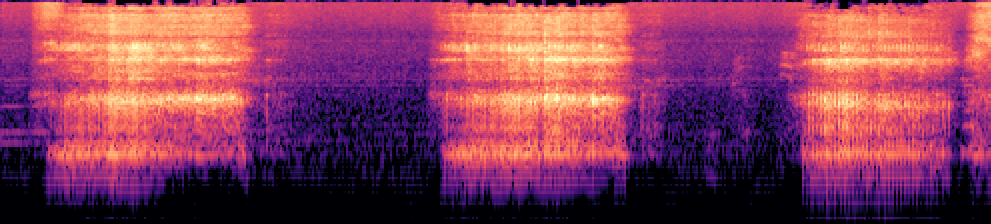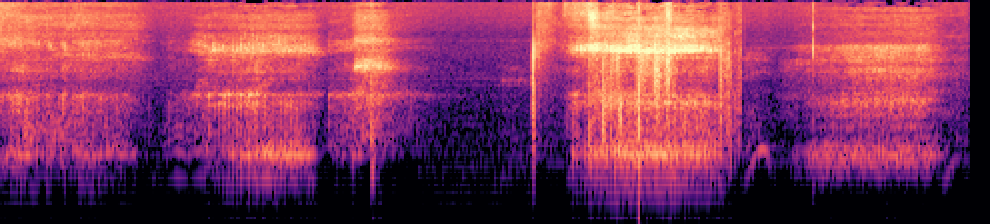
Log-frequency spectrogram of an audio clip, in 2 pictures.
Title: BIG SNORE FROM THE SHORE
